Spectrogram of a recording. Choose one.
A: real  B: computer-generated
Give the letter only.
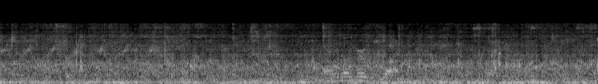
B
